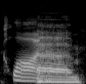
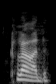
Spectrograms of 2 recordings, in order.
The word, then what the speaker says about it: Claude: Claude. Claude hoppers. Claude. Like claw. It's your Canadian accent coming out. Well, it's spelt like a Frenchman's name, so I'm going to say it like a Frenchman.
